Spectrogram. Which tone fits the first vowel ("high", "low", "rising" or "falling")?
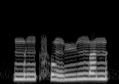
low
